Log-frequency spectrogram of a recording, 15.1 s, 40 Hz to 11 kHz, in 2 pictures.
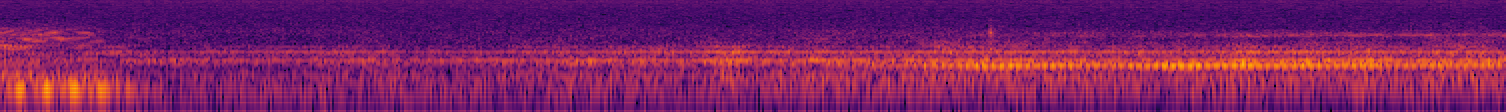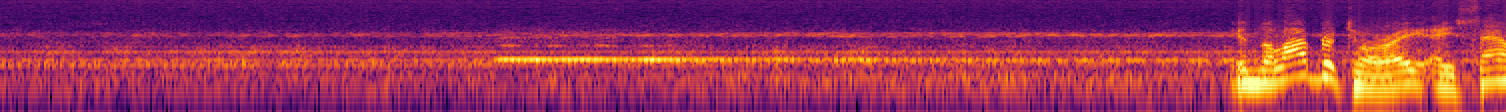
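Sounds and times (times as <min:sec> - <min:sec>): high synthesizer tone: 0:00.0 - 0:00.8, 0:09.8 - 0:14.6
synthesizer drone tones: 0:00.0 - 0:15.0.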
